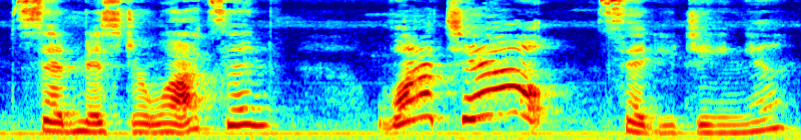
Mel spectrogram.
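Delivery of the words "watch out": high, loud warning; warning shout. Acted. Neighbour warns.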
